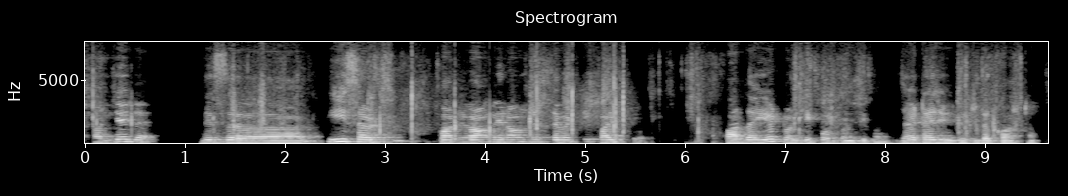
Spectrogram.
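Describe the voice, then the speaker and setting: A man's voice: on the high side, steady tone, a little slow. A man with an Indian accent explaining company matters as an executive on a conference call. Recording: echoey room, clear background noise, clicks.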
